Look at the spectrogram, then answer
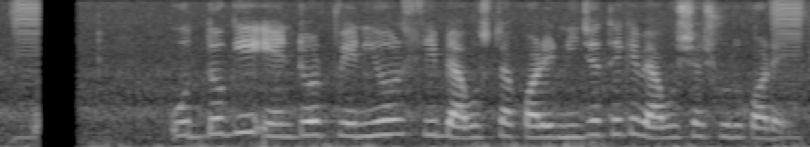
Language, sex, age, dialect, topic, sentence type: Bengali, female, 18-24, Northern/Varendri, banking, statement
